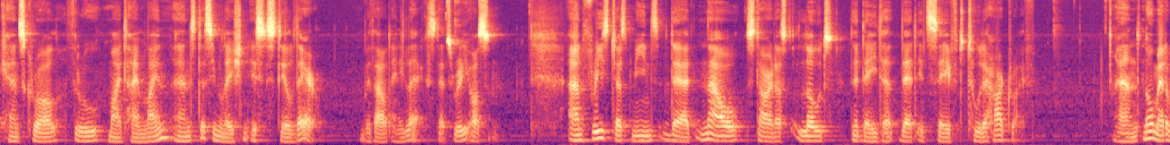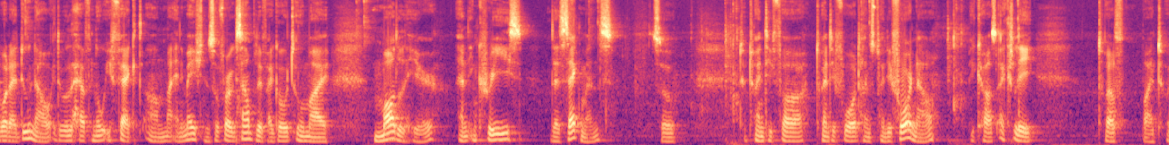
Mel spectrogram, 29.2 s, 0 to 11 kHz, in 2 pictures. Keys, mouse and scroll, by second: 13.3-17.3 drag, 19.0 click, 19.9 scroll down 1, 21.9 click, 23.6-24.2 typing, 25.3 click, 26.2-27.1 typing.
